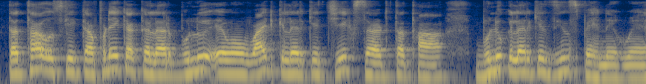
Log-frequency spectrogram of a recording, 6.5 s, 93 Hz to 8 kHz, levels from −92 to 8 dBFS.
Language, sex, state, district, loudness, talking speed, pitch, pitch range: Hindi, male, Jharkhand, Garhwa, -15 LUFS, 175 wpm, 165 Hz, 150-185 Hz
